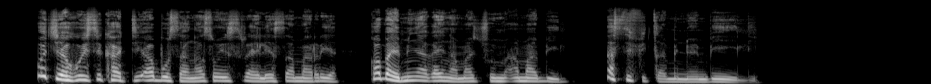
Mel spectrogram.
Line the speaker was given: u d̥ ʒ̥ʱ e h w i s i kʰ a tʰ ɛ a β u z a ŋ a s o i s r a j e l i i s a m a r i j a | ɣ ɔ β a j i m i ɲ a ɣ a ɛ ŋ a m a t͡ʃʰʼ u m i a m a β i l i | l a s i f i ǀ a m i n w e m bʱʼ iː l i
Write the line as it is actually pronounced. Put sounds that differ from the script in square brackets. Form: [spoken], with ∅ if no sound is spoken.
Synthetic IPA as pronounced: u d̥ ʒ̥ʱ e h [u] i s i kʰ a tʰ [i] a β u [s] a ŋ a s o i s r a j e l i [ɛ] s a m a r i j a | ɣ ɔ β a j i m i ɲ a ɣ a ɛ ŋ a m a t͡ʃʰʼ u m i a m a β i l i | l a s i f i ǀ a m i n w e m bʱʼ iː l i

